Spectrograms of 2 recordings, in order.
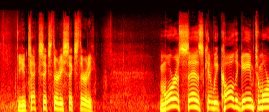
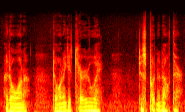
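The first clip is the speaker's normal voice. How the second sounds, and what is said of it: Quiet, hushed voice. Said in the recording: “I'm just going to say it in a quiet. Ooh. Just say it in a quiet voice.”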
